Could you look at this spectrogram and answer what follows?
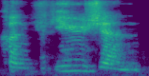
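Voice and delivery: drawn out slowly, each sound clear; slow stretched word. Shown as a demonstration. Teacher modelling a spelling word, slow and clear.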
